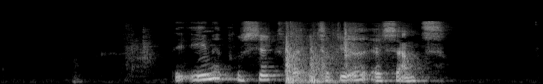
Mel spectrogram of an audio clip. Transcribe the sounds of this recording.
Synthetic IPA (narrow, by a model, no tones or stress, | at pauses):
d̥e̝ʔe̝ːnəpʰʁo̝ɕeɡ̥̚d̥ʋɑ̈ʔe̝t͡sʰæb̥le̝̰ːɐð̞̩ˠæɐsɑ̈md̥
